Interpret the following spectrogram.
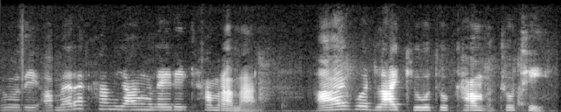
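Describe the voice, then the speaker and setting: Suave, arrogant colonel, grave wartime radio. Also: male voice, sits high, animated. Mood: courteous. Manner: formal, measured, condescending. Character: suave, arrogant Japanese colonel, polite captor. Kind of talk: 1940s radio acting, grave war drama. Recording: muffled old 1940s radio recording.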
